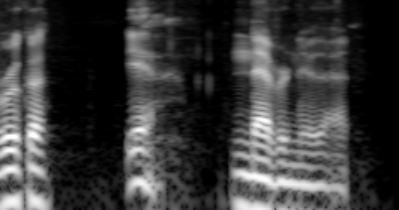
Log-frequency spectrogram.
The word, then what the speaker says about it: RVCA: all the Surfers would say you don't say RVCA you oh call it Ruka what the that's called Ruka never known I've never known I would never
